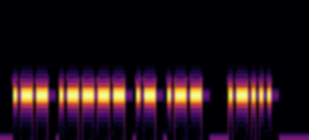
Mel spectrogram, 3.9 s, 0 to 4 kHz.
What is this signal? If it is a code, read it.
Morse code, heard as a keyed tone, about 25 wpm, 750 Hz. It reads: W1AW <AS>
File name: Archive / 25 WPM / 25WPM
